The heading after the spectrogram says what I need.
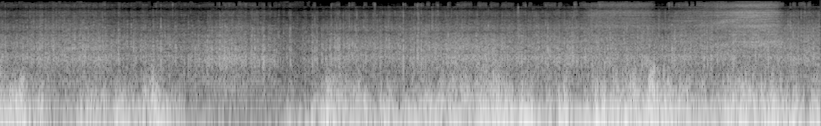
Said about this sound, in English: It is actually raining so hard.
